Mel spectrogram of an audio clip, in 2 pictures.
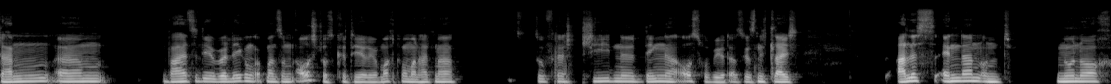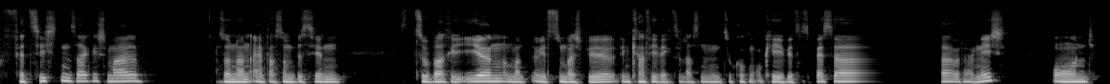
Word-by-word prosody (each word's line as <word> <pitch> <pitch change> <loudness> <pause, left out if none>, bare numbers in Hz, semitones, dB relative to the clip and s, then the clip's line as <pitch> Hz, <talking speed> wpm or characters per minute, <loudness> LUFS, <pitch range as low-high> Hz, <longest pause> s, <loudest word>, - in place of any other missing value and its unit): dann, 140 +5 +2
ähm, 135 0 +2 0.5
war 125 -1 +2
halt 135 0 +3
so 140 - -5
die 140 - 0
Überlegung, 135 +3 +2
ob - - -6
man 130 - +2
so 125 - -2
'n 120 - -2
Ausschlusskriterium 110 - -1
macht, 130 0 -3
wo - - +1
man 120 -2 +2
halt 115 0 -1
mal 120 -1 +1 0.6
s 190 - -27
so 130 - -3
verschiedene 135 +2 -1
Dinge 130 0 +1
ausprobiert. 110 -6 -2
Also, 110 +1 -4
jetzt 110 - -2
nicht 125 -2 +1
gleich 115 -2 +4 1.0
alles 155 +7 +5
ändern 155 +3 +4
und 125 -4 +1 0.4
nur 135 +1 +5
noch 135 -1 +2
verzichten, 155 +5 -2
sage 150 +1 -1
ich 150 - -8
mal, 140 0 +1 0.7
sondern 120 -1 +2
einfach 120 -1 -2
so 105 - -3
'n 115 - +1
bisschen 115 -1 -2 0.7
zu 125 -3 -1
variieren 130 +3 +3
und 130 - -2
mal 115 -1 -2
jetzt 115 -1 -2
zum 120 - +1
Beispiel 115 +1 0
den 120 - -3
Kaffee 120 +1 -1
wegzulassen 110 +1 -6
und 115 -1 -4
zu - - -9
gucken: 120 - -7
„Okay, 115 -3 -2
wird's 115 -1 -5
jetzt 125 - -20
besser 130 0 0 0.6
oder 125 -2 -1
nicht?“ 170 +9 -1 0.4
Und 125 -3 +2
125 Hz, 160 wpm, -23 LUFS, 115-135 Hz, 1.0 s, alles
